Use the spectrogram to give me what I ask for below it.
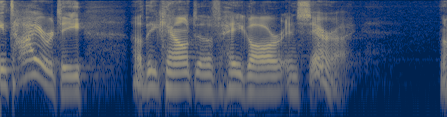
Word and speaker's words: Hagar: In our passage in Galatians, she's called Agar. In the Old Testament, though, the pronunciation is Hagar.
